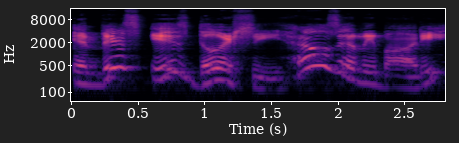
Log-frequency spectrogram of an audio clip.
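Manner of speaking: voice of a ventriloquist's dummy. Introducing the ventriloquist puppet to the audience: Dorsey puppet voice. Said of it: "I am a ventriloquist".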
